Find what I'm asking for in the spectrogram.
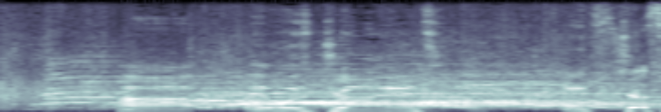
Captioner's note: cheers and applause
